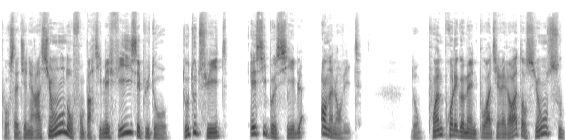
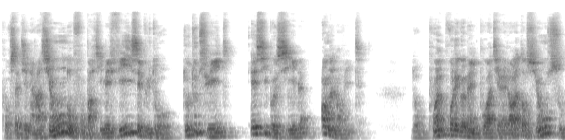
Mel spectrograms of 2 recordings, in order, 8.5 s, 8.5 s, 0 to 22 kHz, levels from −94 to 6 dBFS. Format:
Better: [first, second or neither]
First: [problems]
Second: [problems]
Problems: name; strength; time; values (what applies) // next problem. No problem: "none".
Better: first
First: none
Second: off-mic speech; far // room echo; slight; dies away in 0.3 s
